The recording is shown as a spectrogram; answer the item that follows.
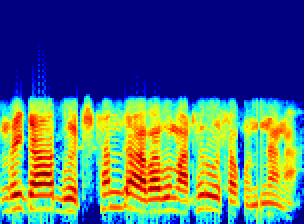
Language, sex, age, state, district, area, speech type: Bodo, male, 60+, Assam, Chirang, rural, conversation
